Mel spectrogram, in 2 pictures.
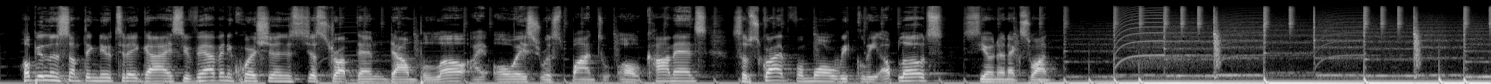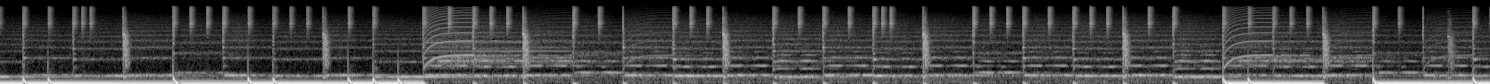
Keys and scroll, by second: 5.7 5, 7.1 BackSpace, 7.7 4, 8.2 BackSpace, 8.9 BackSpace, 10.1 BackSpace.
